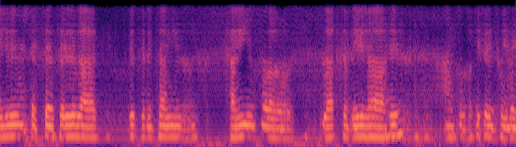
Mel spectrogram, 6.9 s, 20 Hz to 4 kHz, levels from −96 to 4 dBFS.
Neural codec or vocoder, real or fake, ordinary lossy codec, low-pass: codec, 16 kHz, 0.5 kbps, FreqCodec, smaller model; fake; none; 3.6 kHz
